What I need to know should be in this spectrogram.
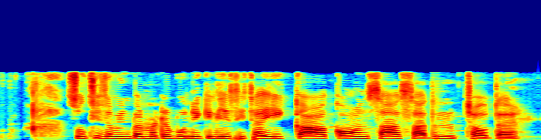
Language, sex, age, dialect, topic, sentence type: Hindi, male, 18-24, Awadhi Bundeli, agriculture, question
